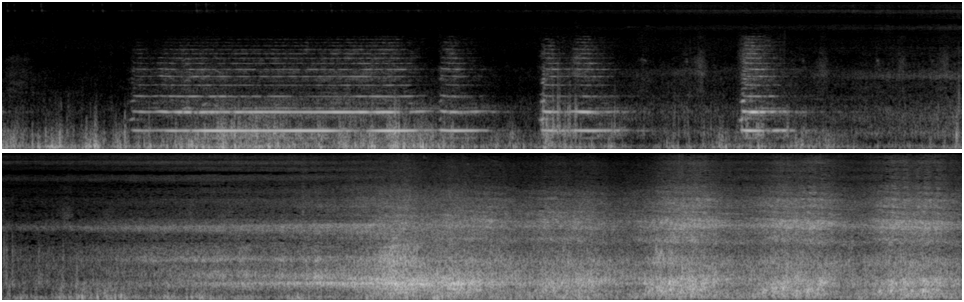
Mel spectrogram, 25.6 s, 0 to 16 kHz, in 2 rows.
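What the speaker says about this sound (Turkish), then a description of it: "Arkadaşlar tren geliyor." Train 22048 Doğu Ekspresi of TCDD arriving: a long, loud horn blast with several shorter blasts, then the growing roar of the approaching locomotive and carriages with rumbling wheels and some squeal.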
